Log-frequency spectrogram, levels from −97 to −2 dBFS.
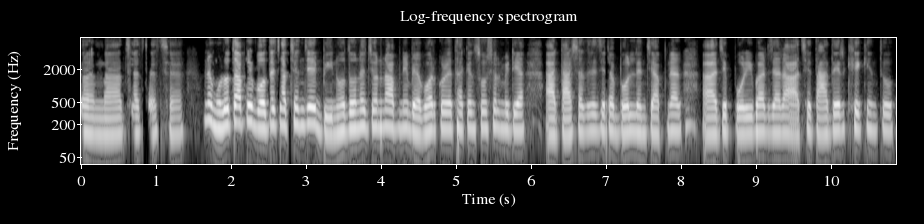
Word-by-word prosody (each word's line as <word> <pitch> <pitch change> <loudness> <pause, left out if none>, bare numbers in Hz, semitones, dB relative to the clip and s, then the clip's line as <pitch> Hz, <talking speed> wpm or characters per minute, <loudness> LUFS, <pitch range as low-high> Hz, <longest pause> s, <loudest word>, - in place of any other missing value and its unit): পারেন 140 -2 -1
না। - - -2 0.2
আচ্ছা, 145 +2 -14
আচ্ছা, 145 - -16
আচ্ছা। 150 -3 -9 0.4
মানে 245 -1 +1
মূলত 190 +3 +5
আপনি 220 +2 +3
বলতে 170 +3 +6
চাচ্ছেন 195 +1 0
যে, 210 - +7 0.2
বিনোদনের 155 +6 +2
জন্য 180 0 -1
আপনি 170 +1 -5
ব্যবহার 145 +2 +2
করে 170 -1 +2
থাকেন 165 +1 -2
সোশ্যাল 175 +1 -3
মিডিয়া 160 0 +1 0.4
আর 130 - +4
তার 130 0 +2
সাথে 150 -1 -3 0.2
যেটা 155 0 0
বললেন 145 0 +1
যে, - - -1
আপনার 155 +3 -3 0.4
আ - - +3 0.2
যে 150 - +2
পরিবার 140 +2 +2
যারা 145 0 -1
আছে - - -5
তাদেরকে 155 +6 0
কিন্তু 160 -1 -6
155 Hz, 180 wpm, -20 LUFS, 145-170 Hz, 0.4 s, যে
